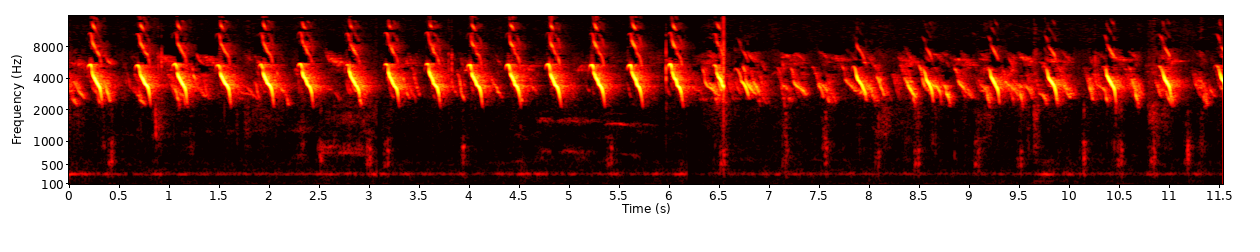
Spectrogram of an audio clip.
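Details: Long bout of chick peeping: shrill, falling piping notes in a fast, fairly even stream, slightly overlapping later, above a low steady hum.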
